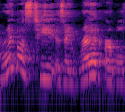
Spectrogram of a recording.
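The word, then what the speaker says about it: rooibos: word looks like rooney bose but it's roibos and roy boss tea is a red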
